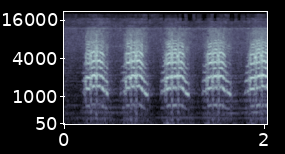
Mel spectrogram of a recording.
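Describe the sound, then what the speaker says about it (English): A goose-like bird honks loudly and close five times in a steady rhythm, each honk harsh and nasal, in a 1941 black-and-white comedy-thriller set in a haunted railway station. "Will you keep that confounded bird quiet?"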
